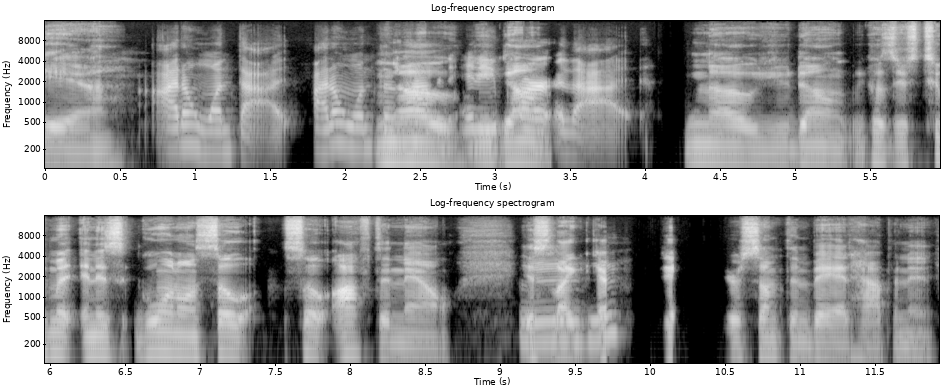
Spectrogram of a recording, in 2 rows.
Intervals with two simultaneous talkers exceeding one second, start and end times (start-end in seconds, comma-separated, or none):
2.2-3.4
